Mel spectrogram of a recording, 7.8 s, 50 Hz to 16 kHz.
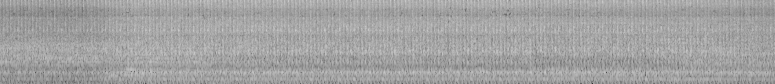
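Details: Peugeot 307 2.0 HDI diesel, fault codes P1112 and P0204 (TDC/crank sensor suspected), after restart with no leaks and 540 added; steady even idle with regular low clatter, no misfire or stumble; normal diesel idle, runs better.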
